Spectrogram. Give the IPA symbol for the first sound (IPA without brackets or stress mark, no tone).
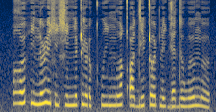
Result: ʁ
